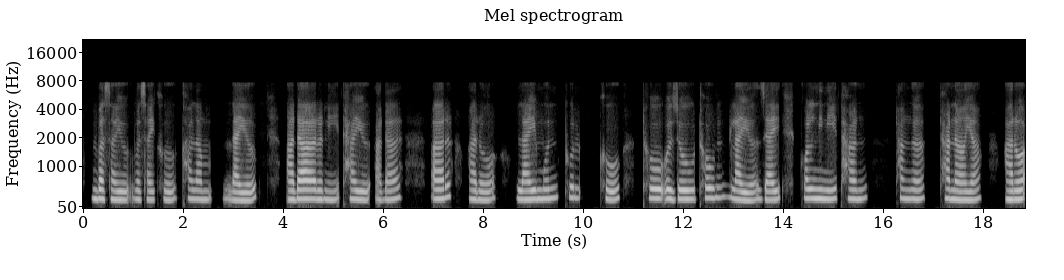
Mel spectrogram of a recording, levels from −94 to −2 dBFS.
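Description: The speech recording has no technical faults. It has passed through G.722 wideband telephone coding at 48 kbit/s, so nothing is heard above 7.7 kHz, the coding leaves a light hiss in the upper band, and the reduced bit rate leaves a slightly grainier lower band.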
